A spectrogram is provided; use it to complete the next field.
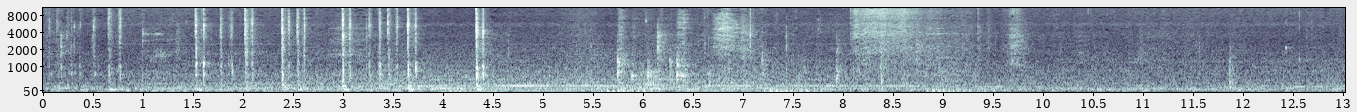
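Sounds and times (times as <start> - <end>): laptop keyboard typing: 0.0 - 4.6
faint low hum: 0.0 - 13.0.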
